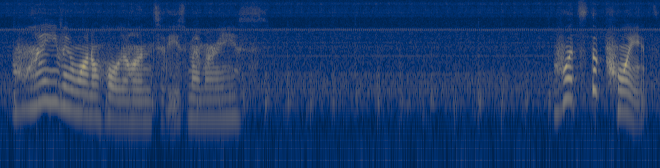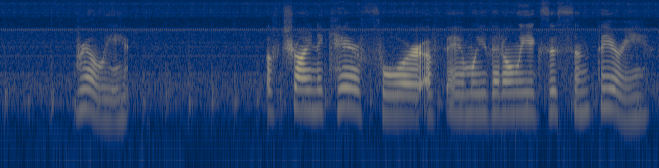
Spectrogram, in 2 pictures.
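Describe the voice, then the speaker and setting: A woman playing a weary, haunted researcher who is losing her memories, in a halting, introspective horror audio roleplay monologue. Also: mid-range voice, sharp tone, a little hiss or hum, poor audio. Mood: bleak, resigned. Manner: halting, introspective, pausing between short phrases.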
